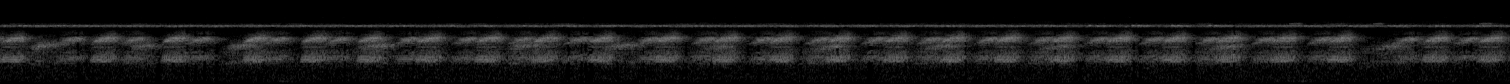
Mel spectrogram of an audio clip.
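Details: Night chorus of frogs in Florida under moonlight, a dense run of short pulsed croaks repeating almost twice a second, several callers overlapping, backed by a constant thin high drone.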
